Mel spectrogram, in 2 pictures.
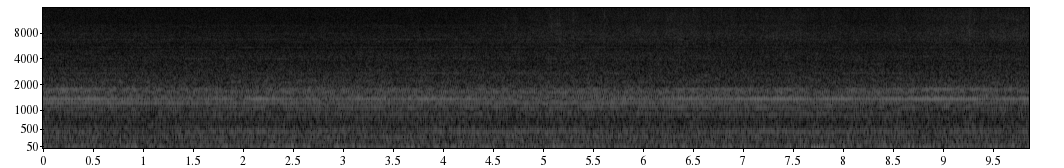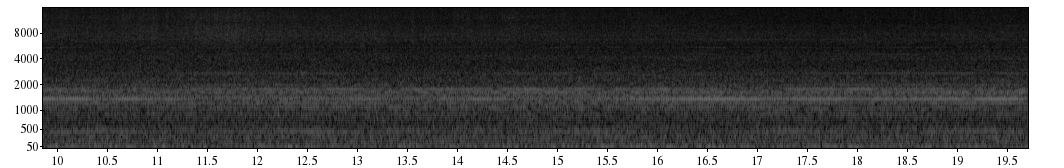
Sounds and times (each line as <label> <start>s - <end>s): office building air conditioning 0.0s - 19.7s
